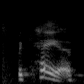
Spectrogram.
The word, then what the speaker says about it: Bakeeff: Well, you look at the last name and you never get the proper pronunciation unless somebody told you.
